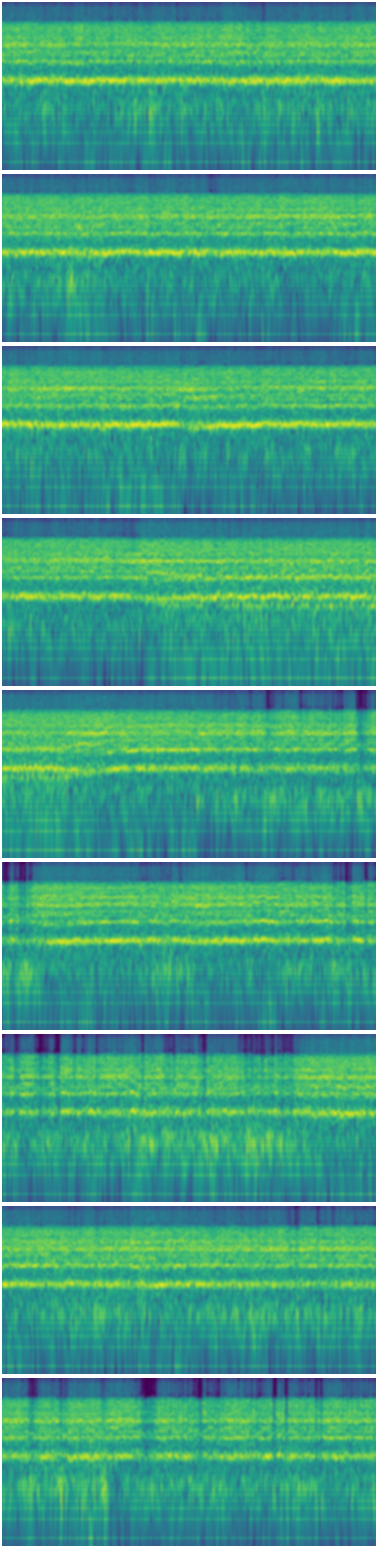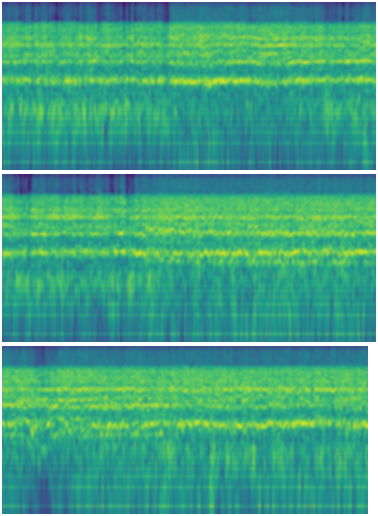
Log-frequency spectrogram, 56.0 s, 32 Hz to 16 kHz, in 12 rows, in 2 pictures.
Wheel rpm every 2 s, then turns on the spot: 230, 230, 230, 230, 230, 220, 230, 230, 200, 200, 220, 230, 230, 230, 230, 230, 220, 230, 230, 230, 230, 230, 220, 230, 210, 180, 170, 220.
none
